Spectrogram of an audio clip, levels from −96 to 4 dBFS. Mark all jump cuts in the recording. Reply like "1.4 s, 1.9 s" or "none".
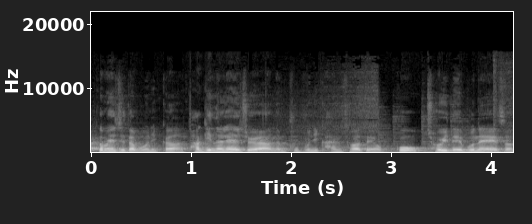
0.9 s, 3.3 s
